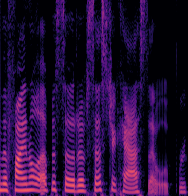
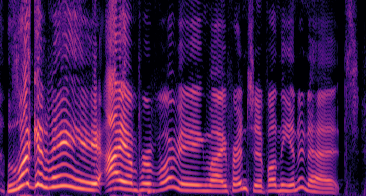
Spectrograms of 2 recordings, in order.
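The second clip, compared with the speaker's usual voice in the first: mock show-off; 4 semitones higher, 7 dB louder than usual. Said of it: "every so often I'm like".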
